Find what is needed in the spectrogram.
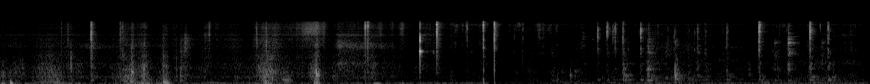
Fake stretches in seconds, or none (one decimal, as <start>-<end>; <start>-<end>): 0.0-4.5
